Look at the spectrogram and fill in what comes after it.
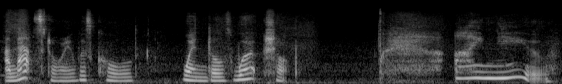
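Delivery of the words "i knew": soft whispered aside; storyteller's closing aside; sly whisper. Acted. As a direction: confide the joke quietly. Closing joke.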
